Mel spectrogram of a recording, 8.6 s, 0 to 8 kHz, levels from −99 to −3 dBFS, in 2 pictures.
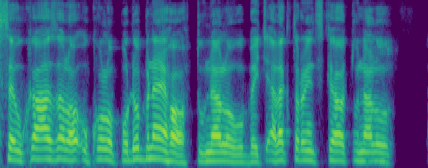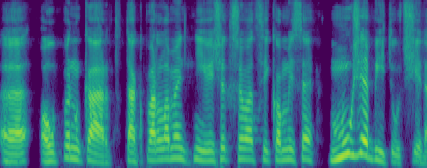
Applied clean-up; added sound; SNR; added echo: neural mask model Resemble Enhance denoiser.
